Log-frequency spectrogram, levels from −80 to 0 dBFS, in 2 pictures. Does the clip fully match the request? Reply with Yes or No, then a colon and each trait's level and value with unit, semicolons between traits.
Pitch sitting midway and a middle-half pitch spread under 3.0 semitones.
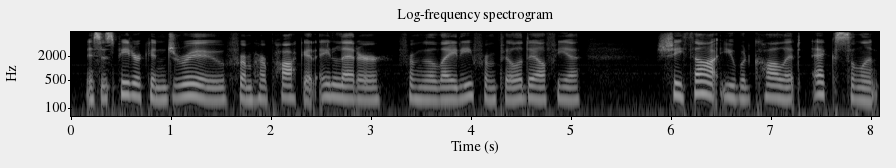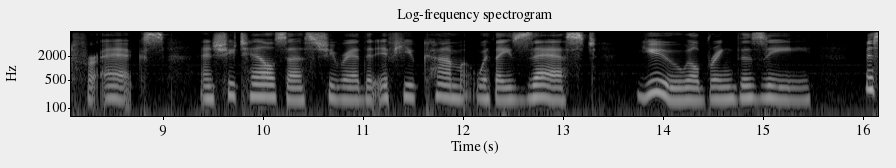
Yes: medium, 175 Hz; narrow, 2.4 semitones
